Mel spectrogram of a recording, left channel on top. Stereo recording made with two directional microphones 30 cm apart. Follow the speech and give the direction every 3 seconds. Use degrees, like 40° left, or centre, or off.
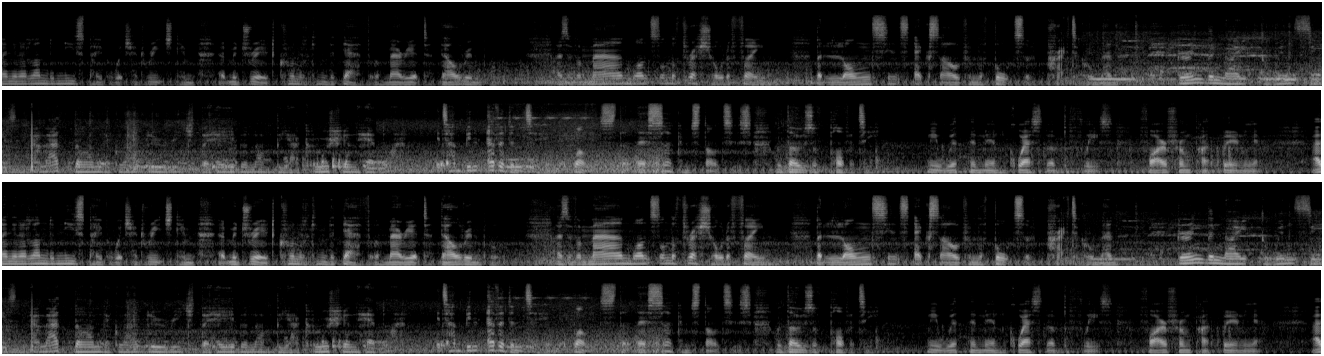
50° right, 50° right, 40° right, 20° right, 10° right, centre, 10° left, 20° left, 20° left.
